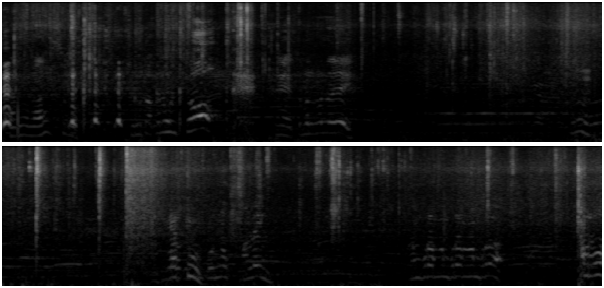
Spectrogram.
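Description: Voices talking and calling out, hard to make out, with a few sharp clicks and knocks scattered through.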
